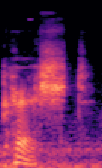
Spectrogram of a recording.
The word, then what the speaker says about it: Pest: the West Bank and PES as native hungarians pronounce it on the east side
